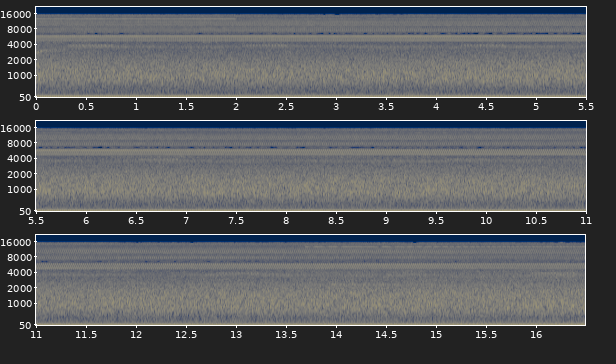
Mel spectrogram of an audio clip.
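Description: A SEPTA Silver Liner IV electric commuter train approaching on the track: a steady noise over a low hum, holding the same level throughout.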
